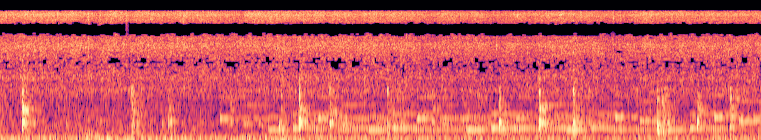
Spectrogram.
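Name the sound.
sautéing garlic with ginger and onions in a pan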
